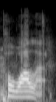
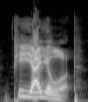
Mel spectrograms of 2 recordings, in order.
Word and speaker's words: Puyallup: Pualap, Puyallup. – Puyallup. I believe is, is how it's correctly pronounced.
